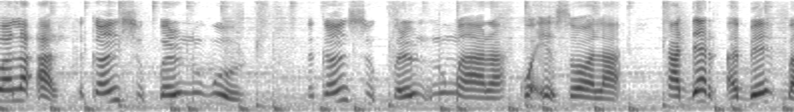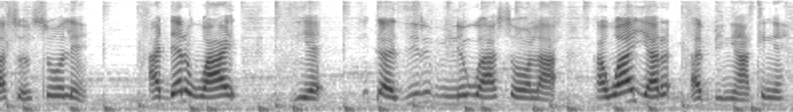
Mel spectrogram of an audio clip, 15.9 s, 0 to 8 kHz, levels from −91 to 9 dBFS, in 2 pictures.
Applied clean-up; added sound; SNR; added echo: none; Drum kit; 19 dB; none.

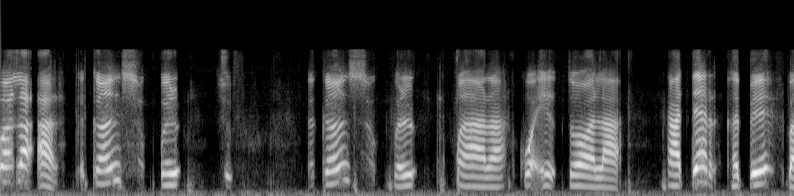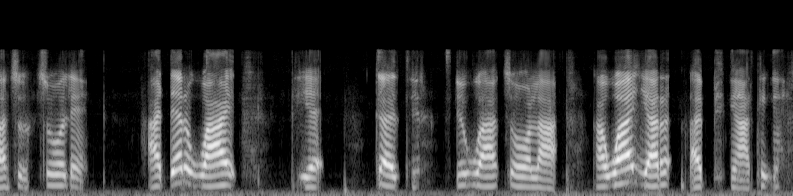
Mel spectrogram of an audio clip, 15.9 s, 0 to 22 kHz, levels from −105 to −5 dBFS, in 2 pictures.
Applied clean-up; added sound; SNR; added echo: neural diffusion model UNIVERSE++.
